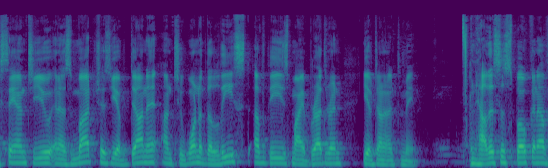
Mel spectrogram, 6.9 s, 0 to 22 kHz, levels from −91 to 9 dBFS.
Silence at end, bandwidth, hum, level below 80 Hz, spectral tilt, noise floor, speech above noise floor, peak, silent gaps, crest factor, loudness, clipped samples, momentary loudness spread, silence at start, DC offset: 0 s; 15.5 kHz; none; -68 dBFS; -3.5 dB/octave; -61 dBFS; 30 dB; -6 dBFS; none; 26 dB; -31 LUFS; under 0.1%; 7 LU; 0 s; under 0.1%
